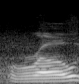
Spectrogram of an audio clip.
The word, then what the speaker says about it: row: You row the boat. Row. Use a long O like go and no.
